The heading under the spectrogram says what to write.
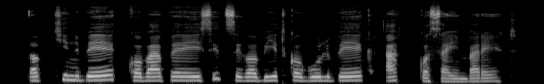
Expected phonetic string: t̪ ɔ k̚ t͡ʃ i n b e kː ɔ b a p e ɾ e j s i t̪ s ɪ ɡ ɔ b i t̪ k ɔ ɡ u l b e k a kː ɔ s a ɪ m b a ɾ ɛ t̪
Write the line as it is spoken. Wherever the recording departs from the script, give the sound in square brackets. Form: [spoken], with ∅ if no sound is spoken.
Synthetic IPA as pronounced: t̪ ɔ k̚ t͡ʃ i n b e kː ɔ b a p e ɾ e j s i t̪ s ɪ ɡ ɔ b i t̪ k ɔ ɡ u l b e k a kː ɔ s a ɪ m b a ɾ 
